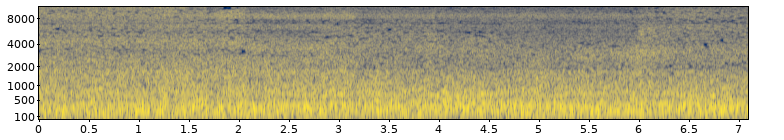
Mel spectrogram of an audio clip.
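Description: Loud, steady rush of white water pouring out under a weir's sluice gate and churning against the concrete pier.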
